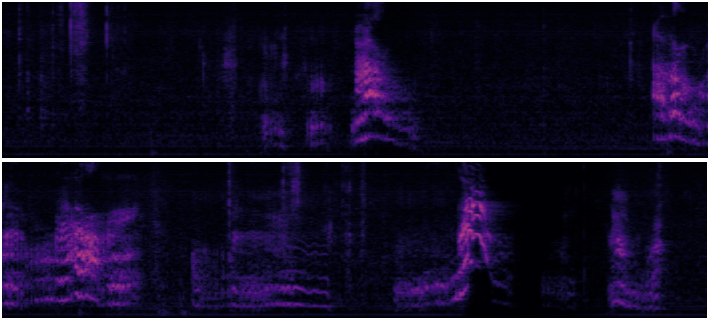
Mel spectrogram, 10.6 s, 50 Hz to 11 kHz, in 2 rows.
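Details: Willow, a Toy Fox Terrier born in April 2012, growling while she works out what to do with a pig's ear. Several rough, wavering growl bursts, some ending in sharper squeaky notes, between soft chewing and rustling sounds.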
